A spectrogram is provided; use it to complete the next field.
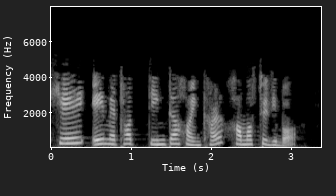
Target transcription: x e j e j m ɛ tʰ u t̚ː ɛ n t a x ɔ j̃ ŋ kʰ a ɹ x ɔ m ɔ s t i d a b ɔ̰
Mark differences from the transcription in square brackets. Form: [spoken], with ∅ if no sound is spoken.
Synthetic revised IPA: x e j e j m ɛ tʰ [ɔ] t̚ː [i] n t a x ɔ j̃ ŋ kʰ a ɹ x ɔ m ɔ s t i d [i] b ɔ̰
